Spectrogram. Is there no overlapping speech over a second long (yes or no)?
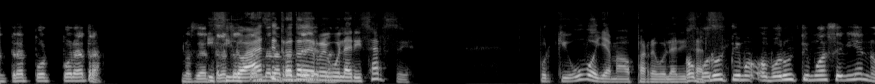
no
